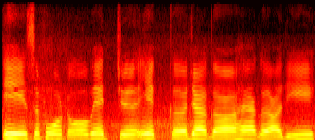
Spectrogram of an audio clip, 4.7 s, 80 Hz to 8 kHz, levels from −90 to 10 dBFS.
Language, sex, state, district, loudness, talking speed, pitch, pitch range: Punjabi, male, Punjab, Kapurthala, -14 LUFS, 90 wpm, 220 Hz, 210-240 Hz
